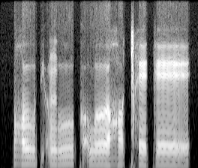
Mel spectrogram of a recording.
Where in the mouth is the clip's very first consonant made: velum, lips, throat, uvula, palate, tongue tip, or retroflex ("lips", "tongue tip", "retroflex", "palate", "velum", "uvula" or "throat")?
uvula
